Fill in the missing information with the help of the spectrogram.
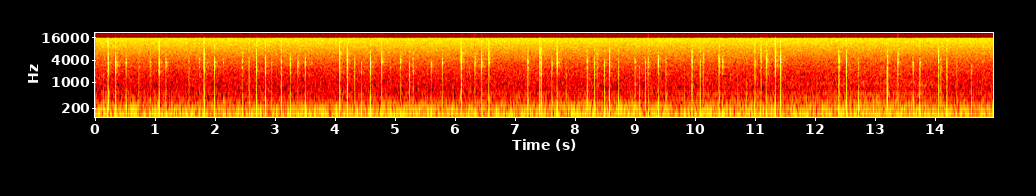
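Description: A large, flat, solid light-wood jigsaw puzzle piece, held up, is scratched and tapped with long nails. Many short, sharp clicks and scratches with bright, crisp edges land in irregular bursts over a steady low hum. The sound is quiet and close, and each tap dies away instantly.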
